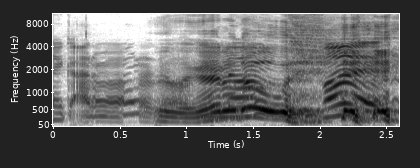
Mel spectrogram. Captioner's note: laughing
